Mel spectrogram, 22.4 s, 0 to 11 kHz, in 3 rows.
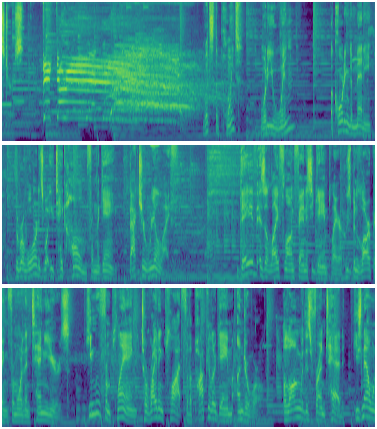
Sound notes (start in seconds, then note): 0.8 cheering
